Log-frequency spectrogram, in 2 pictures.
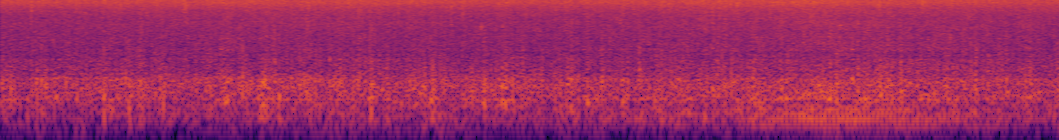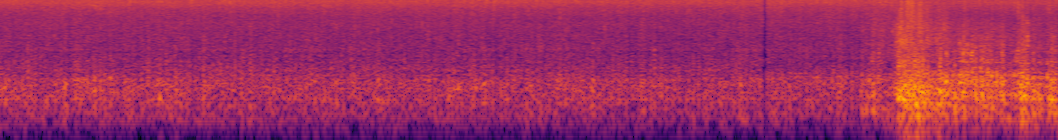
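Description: Steady rain falling on a car's window and body, with a sudden loud clap of thunder near the end.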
